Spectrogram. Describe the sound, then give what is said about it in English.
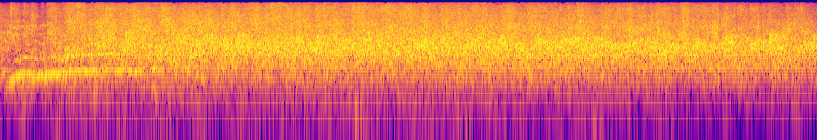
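Loud, sustained applause from a large audience welcoming Rachel, Member of Parliament for Leeds West, a dense wash of clapping that stays steady for several seconds, with a brief whoop or cheer rising near the start. “So if you clapped, you have to vote.”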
